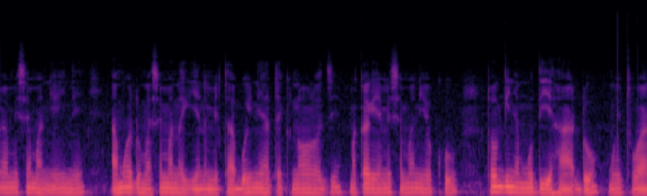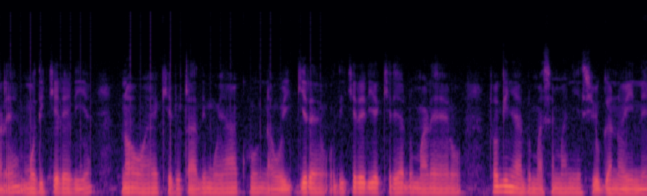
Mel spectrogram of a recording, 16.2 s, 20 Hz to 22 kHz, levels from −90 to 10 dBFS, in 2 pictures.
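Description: A speech recording with periodic USB or driver dropouts from 7.59 to 12.09 s. Tiny gaps of about a millisecond drop to silence every 0.125 s, eight per second. They sound as a steady ticking over the speech. Something is stalling the audio path on a fixed schedule.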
